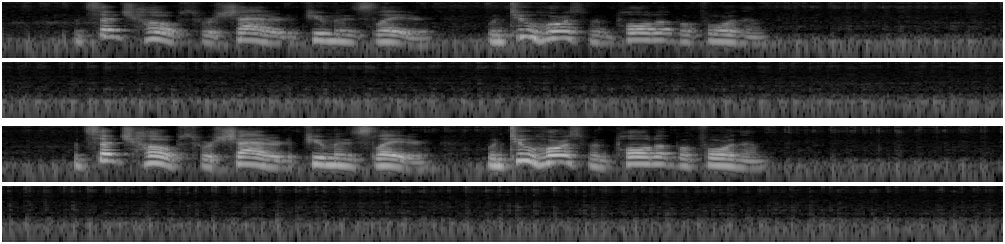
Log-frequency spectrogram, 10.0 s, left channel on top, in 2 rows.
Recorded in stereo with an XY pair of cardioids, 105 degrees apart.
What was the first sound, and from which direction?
A man speaking, 65° right.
